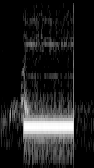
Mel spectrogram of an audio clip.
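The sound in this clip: A telephone busy tone sounds as one steady beep lasting about a second at a constant mid pitch. It is loud and alone, with only quiet background before and after.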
